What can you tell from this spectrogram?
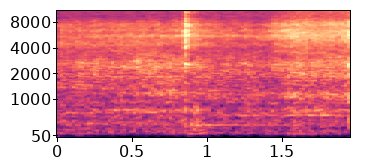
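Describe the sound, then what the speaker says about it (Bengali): Potatoes being sautéed and stirred in a pan, giving a steady close sizzle with brief scraping clinks of the utensil, and no voices. "আলুটাকে কষিয়ে নিচ্ছি"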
